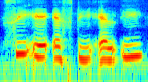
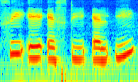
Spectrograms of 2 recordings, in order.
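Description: No difference in how they are said.

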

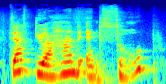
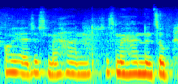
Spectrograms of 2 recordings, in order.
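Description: First: Slow, louder, disbelieving repeat; incredulous echo. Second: Said in the usual way. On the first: Real, not acted. Repeating her friends' shower habit back to them, slow and stunned. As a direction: drag it out like you can't believe it.

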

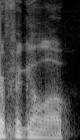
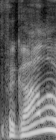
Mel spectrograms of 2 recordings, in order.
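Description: First: "Figalo" as FIG-uh-loh; stress on first syllable. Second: "Figalo" as fih-GAH-loh; stress on second syllable. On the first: Host asking guest about his surname, "Figalo" said FIG-uh-loh. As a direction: hit the start of "Figalo", with a weak middle vowel. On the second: Host asking guest about his surname, "Figalo" said fih-GAH-loh. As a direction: stress the middle of "Figalo", with an open ah. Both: Shown as a demonstration. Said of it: "How do you pronounce it?".

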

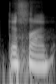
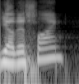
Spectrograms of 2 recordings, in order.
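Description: First: Said in the usual way. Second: Rising, stalling "Yo, this line?" pitched up; stalling question. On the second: Retold or imitated. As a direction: drag out "Yo, this line?" with a high questioning rise. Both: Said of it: "trying to stall the fuck out of it".

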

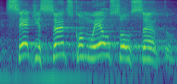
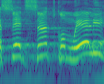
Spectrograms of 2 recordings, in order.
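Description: First: Slow, with "eu" leaned on and falling; slow, weighing the word "eu"; the misquote, said slowly with "eu" falling; stress on eu. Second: "Ele" stressed with a rising tune; the right reading, with "Ele" rising. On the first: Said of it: "o texto bíblico não é". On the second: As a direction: lift the word "Ele" as the key. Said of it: "é". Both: Shown as a demonstration.

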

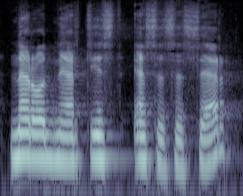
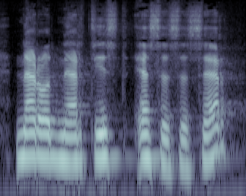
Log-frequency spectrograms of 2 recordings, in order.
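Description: The two takes are said the same way.

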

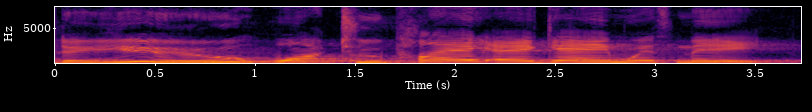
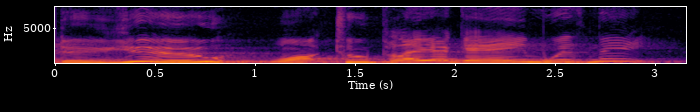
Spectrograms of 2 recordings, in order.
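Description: First: Put-on slow, loud, overly clear words to a child. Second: Dragged out and raised, even more deliberate; slower and louder. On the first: Volunteer to a silent boy, loud and slow. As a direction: spell out every word loudly, as if volume bridges languages. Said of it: "I spoke loudly and I spoke slowly". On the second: Retold or imitated. Volunteer trying again with the boy, slower and pleading. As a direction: try again, stretching each word out. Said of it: "So I tried it again".

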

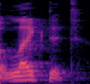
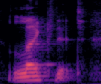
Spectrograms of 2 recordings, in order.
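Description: First: "liked it" run together as one word; linked pronunciation. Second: "liked it" repeated softly, joined; linked pronunciation. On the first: Teacher shows how the words join together in speech. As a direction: link "liked it" smoothly. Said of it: "Veja que o liked it". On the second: Teacher repeats the joined pronunciation softly. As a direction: glide "liked it" into one sound. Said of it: "ele soa liked it". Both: Shown as a demonstration.

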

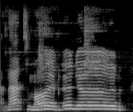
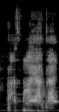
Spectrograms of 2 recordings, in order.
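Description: First: Drawn-out, airy put-on voice; slow, breathy playful sign-off; playful declaration. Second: Much lower put-on echo; jokey deep-voiced restatement; playful low voice. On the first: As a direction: stretch it out, mock-grand and whispery. Jokey sign-off, said twice. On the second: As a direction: drop way down for a mock-deep repeat. Repeats sign-off in low voice.

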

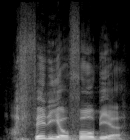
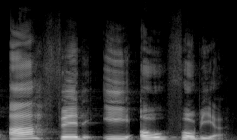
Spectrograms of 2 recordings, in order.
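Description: First: Said in the usual way. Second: OPHIDIOPHOBIA slowly, syllable by syllable; sounded out. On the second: Shown as a demonstration. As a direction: break OPHIDIOPHOBIA into separate, careful pieces. First sounding out a hard term.

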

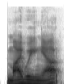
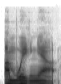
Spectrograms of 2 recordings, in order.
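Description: First: Self-questioning with a rising end; "Am I wigging out?" as a rising question. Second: Matter-of-fact statement, no questioning lift; "I'm wigging out" as a settled statement; answering. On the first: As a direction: ask yourself, lifting the pitch at the end. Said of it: "I asked myself". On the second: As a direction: answer your own question plainly. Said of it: "answered my own question by saying". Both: Retold or imitated.

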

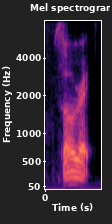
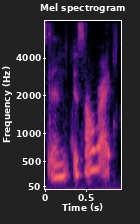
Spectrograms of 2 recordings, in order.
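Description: First: Low, deep echo of all right; dropped low repeat. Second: Said in the usual way. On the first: Shown as a demonstration. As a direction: pitch sinks way down on the repeat.

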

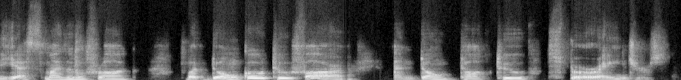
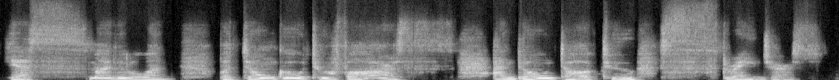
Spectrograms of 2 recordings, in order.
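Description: First: Slow, careful motherly warning; lightly voiced mother frog. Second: Slow warning with drawn-out s sounds; hissing mother snake. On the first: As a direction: gently play a cautioning frog mama. Mother frog warns her child. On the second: Acted. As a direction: stretch every S into a snake's hiss.

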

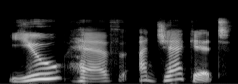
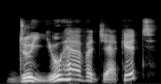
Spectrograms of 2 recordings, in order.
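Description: First: Slow, with "jacket" falling at the end; affirmative statement. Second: "jacket" rising at the end; question intonation. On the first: Teacher recaps the affirmative sentence for students, slow falling statement. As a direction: state it slowly, letting "jacket" drop. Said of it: "na afirmativa". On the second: Teacher shows learners how the question sounds, rising intonation. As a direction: ask it carefully, lifting the end of "jacket". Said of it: "Muito importante a entonação de pergunta". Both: Shown as a demonstration.

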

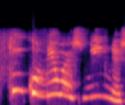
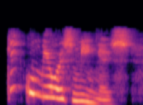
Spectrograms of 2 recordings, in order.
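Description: First: Higher, whiny little bear voice; whimpering baby bear. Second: A touch higher, lightly voiced mother bear; the mother bear asking, only lightly voiced. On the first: Acted. Mother voicing the baby bear for her daughter, whimpering. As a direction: whimper it like a small bear cub. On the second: Mother reading to her daughter, hint of a mother bear. Mother bear's line, set against the baby's.

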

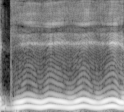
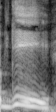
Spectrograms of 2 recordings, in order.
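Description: First: "gi" stretched into many rippling ee sounds; drawn-out gi. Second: Said in the usual way. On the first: Shown as a demonstration. Comic mocking his own outfit, "gi" with a long stretched ee. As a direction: hold the vowel of "gi" long, as if spelt with several i's. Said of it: "There'll be several eyes". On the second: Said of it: "I can't just go gi".

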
